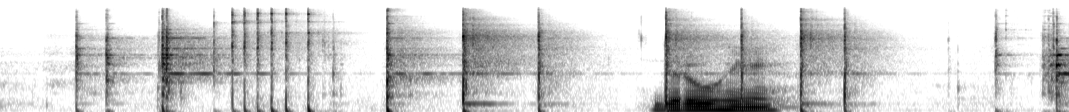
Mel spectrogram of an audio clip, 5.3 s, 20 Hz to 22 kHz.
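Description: Torque wrench on a cylinder head bolt: a quick run of ratchet clicks, then a single sharp click as the wrench releases at the set torque of 35 Nm. The same happens again on the next bolt near the end.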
